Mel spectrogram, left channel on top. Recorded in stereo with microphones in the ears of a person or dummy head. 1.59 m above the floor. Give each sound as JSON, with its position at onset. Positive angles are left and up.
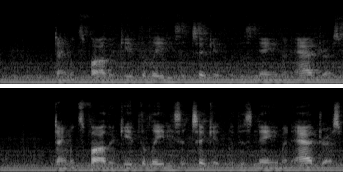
{"t": 0.6, "sound": "a man speaking", "side_deg": -50, "distance_m": 1.2}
